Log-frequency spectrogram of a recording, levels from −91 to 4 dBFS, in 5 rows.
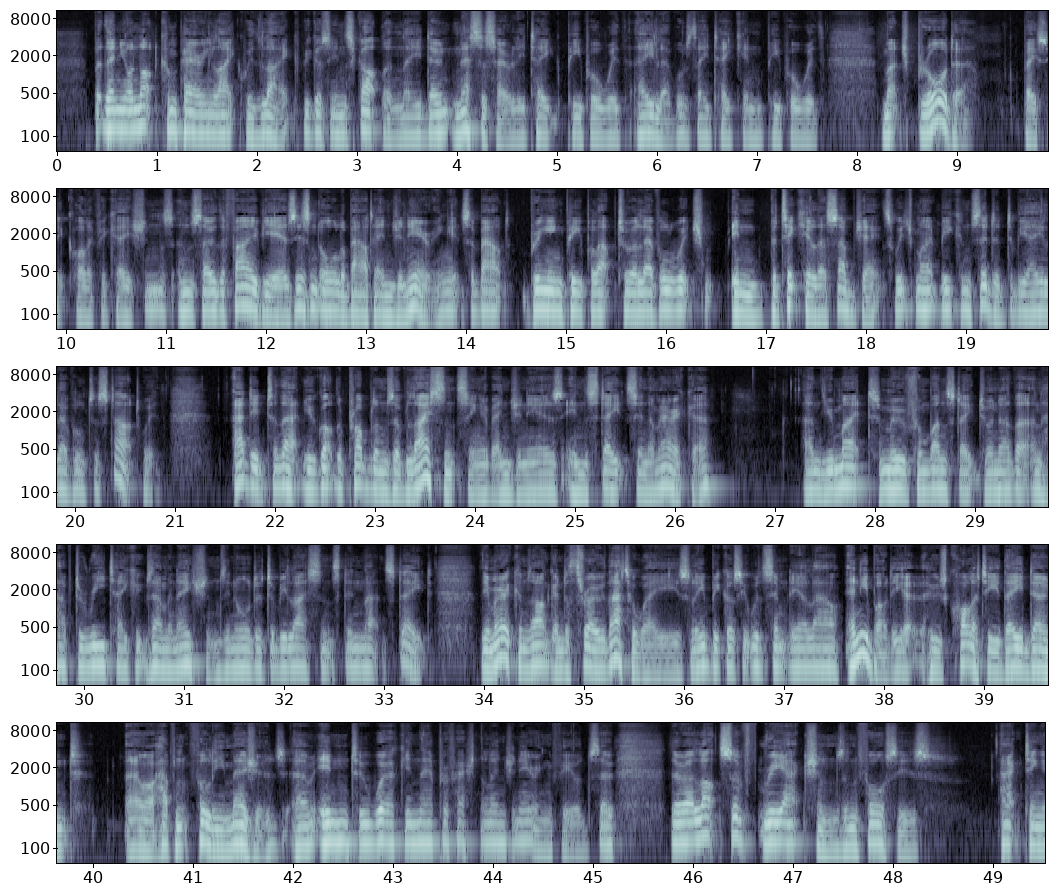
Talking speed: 165 wpm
